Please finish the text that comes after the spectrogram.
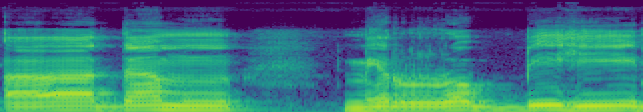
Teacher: آدم من ربہ، نون ساکن کے بعد یہ را ہے، نون ساکن یا نون تنوین کے بعد اگر حروف را آ جائے وہاں پہ ادغام ہوگا تو یہ اس میم کو را کے ساتھ ملا کر پڑھیں گے، تو یہاں پہ غنہ نہیں ہوگا، بدون غنہ ہو ادغام کریں گے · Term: ادغام تام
